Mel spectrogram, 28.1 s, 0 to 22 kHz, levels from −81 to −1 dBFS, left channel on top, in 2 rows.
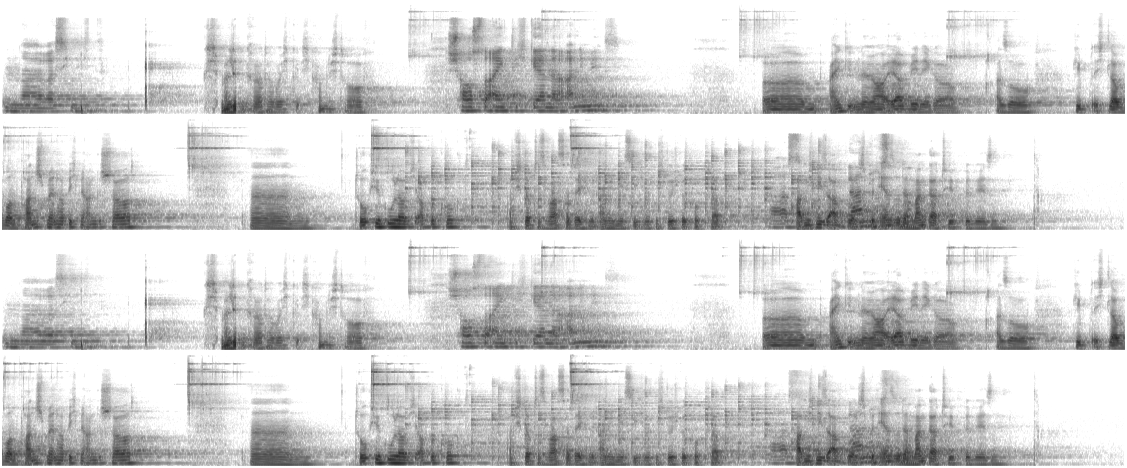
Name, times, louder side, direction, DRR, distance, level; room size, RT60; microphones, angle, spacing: voice 1, 0.0-1.1 5.5-7.7 23.6-25.4, left 2 dB, 45° left, 5 dB, 2.6 m, -28 dB
voice 2, 2.5-4.6 9.5-12.0 12.4-12.9 13.4-15.7 17.1-17.9 18.5-19.8 20.3-23.1 24.0-26.5, equal, ahead, 9 dB, 0.7 m, -24 dB
Chink clink, 5.1-5.7 6.7-7.4 9.0-9.9 11.8-12.7 14.1-14.8 16.4-17.0 18.5-19.3 21.1-21.8, right 3 dB, 25° right, 4.1 m, -36 dB
sound 1, 19.1-24.6, left 2 dB, 20° left, 2.6 m, -37 dB
30.0 x 19.5 x 8.7 m, 2.3 s
head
